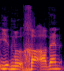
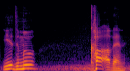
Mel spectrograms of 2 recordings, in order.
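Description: First: The second word begins with a soft ch sound. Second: The second word begins with a hard k sound. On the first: The speaker calls it wrong. "not yidmu cha'aven" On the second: The speaker calls it right. "Yidmu ka'aven hakaf degusha"

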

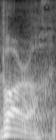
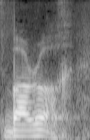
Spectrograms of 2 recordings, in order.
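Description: First: The word is rushed and slurred. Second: The word is said slowly and carefully. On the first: The speaker calls it wrong. "every single word was mispronounced" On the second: The speaker calls it right. "slow enough that you're actually saying the words"

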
